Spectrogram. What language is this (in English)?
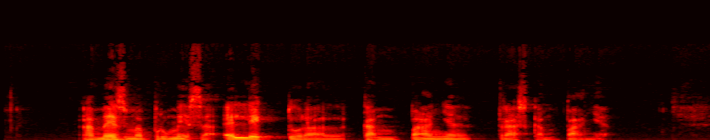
Galician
